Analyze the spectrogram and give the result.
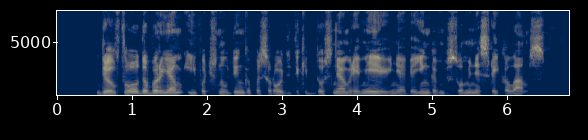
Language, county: Lithuanian, Panevėžys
